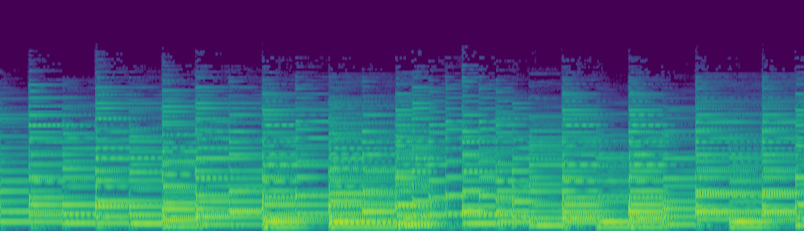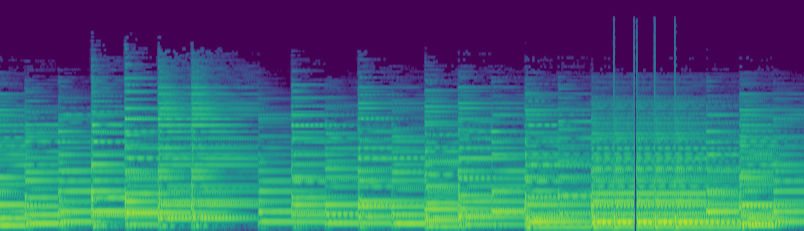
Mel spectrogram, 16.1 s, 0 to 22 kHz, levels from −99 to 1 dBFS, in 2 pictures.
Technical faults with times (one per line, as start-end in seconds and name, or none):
14.17-14.99 CD stuck on one turn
